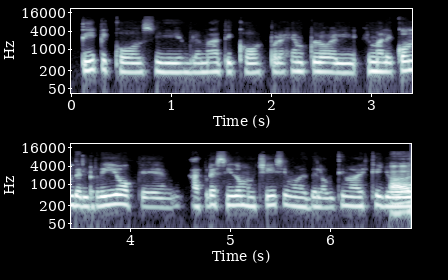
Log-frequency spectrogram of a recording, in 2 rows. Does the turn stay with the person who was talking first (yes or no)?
no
